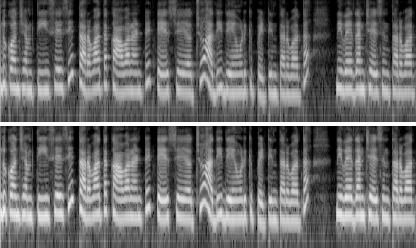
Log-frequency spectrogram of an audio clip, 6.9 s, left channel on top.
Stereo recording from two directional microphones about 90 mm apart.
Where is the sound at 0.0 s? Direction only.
45° right (ahead or behind).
